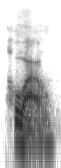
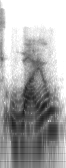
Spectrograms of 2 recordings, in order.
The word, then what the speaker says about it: while: for some time and the pronunciation of the W is different from the word whole while so you have to to aspirate just a little bit while not so strong some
